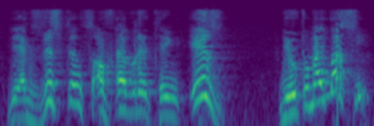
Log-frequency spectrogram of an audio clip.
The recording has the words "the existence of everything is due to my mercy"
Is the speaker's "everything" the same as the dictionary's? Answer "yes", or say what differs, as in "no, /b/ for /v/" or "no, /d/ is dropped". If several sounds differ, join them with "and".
no, /t/ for /θ/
